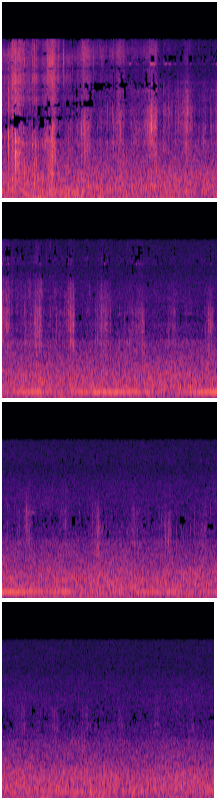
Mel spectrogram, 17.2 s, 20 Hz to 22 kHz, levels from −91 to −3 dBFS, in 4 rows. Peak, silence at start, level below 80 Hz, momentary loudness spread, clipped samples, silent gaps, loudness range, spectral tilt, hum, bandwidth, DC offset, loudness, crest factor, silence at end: -6 dBFS; 0 s; -50 dBFS; 10 LU; under 0.1%; none; 7 LU; -3.5 dB/octave; none; 11.5 kHz; under 0.1%; -36 LUFS; 30 dB; 0 s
